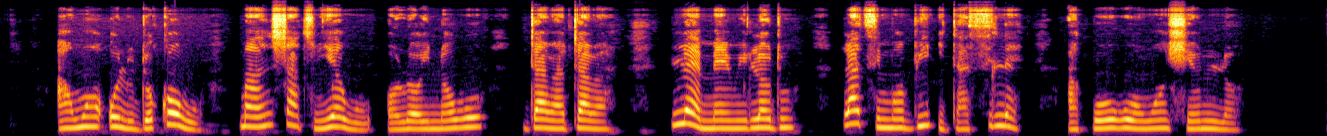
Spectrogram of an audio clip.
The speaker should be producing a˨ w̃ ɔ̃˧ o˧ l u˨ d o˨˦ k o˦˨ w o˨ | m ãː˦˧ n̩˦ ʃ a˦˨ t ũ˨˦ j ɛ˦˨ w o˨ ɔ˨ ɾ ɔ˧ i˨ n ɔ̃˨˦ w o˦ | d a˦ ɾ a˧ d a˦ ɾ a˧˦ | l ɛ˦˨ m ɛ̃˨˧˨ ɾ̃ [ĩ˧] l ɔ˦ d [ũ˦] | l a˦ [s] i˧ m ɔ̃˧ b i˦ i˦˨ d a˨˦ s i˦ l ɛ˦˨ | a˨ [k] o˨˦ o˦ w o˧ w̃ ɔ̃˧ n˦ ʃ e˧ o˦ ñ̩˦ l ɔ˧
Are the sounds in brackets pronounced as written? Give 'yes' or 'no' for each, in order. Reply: yes, yes, no, no

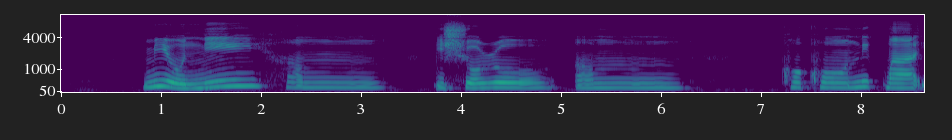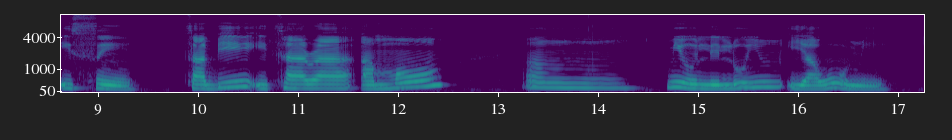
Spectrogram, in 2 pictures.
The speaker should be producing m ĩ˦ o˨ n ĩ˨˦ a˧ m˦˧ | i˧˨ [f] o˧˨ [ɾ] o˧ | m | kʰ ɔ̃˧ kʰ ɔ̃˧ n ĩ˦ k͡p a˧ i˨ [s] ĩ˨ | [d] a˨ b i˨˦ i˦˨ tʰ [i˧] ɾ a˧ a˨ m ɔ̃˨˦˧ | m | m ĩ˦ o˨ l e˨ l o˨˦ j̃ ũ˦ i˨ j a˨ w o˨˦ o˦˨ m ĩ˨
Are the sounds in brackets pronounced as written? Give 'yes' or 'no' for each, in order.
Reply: no, yes, yes, no, no

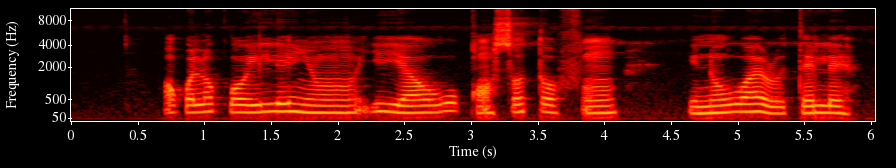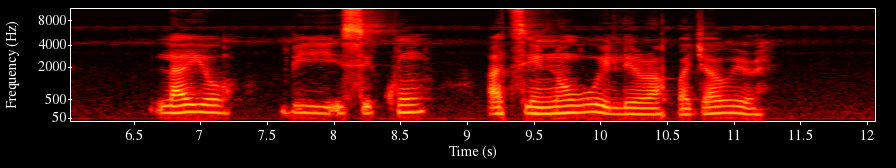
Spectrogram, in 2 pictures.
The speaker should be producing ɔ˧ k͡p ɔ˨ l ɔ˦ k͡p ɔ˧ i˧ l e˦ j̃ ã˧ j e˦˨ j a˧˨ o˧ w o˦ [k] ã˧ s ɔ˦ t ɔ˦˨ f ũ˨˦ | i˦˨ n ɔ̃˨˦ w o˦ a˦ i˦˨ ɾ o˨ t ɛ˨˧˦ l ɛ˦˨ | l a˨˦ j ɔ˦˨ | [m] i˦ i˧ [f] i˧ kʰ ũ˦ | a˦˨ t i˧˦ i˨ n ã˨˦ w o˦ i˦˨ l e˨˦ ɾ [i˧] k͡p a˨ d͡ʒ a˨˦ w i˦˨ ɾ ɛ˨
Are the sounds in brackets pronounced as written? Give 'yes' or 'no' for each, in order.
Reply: yes, no, no, no

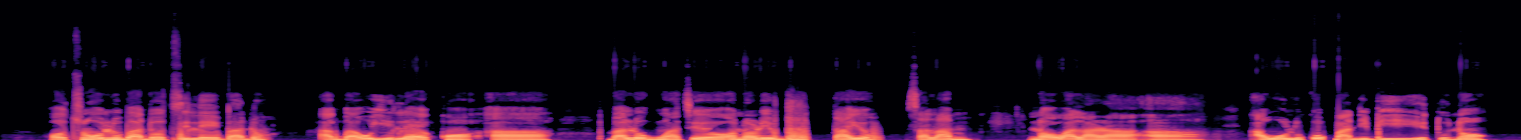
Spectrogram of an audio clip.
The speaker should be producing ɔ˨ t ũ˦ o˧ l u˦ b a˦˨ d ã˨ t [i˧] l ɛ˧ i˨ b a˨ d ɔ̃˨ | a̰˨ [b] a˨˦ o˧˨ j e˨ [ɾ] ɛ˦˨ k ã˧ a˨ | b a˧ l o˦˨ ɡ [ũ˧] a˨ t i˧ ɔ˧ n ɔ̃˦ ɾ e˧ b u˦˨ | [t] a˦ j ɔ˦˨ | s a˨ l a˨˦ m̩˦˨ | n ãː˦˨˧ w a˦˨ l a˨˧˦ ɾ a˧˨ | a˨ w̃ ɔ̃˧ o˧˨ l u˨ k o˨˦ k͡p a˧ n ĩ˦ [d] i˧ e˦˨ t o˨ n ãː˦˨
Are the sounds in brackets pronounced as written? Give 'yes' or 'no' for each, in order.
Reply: yes, no, no, yes, yes, no

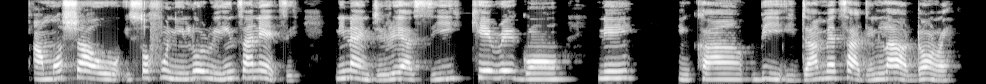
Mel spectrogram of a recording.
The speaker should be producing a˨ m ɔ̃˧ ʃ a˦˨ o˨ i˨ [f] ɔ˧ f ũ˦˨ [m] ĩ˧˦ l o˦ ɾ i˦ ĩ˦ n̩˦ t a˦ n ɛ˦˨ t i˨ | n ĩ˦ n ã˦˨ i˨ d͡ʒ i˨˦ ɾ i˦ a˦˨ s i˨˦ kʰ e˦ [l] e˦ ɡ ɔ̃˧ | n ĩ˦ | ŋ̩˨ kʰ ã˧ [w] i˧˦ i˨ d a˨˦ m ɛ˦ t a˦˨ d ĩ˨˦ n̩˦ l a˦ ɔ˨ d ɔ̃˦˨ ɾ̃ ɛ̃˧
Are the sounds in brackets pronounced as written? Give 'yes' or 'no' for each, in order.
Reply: no, no, no, no

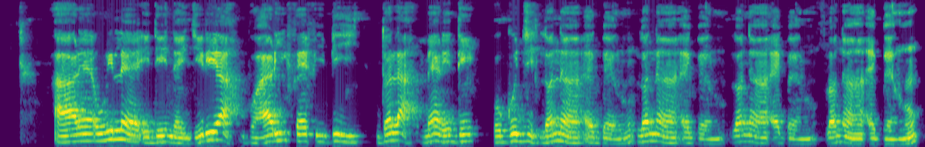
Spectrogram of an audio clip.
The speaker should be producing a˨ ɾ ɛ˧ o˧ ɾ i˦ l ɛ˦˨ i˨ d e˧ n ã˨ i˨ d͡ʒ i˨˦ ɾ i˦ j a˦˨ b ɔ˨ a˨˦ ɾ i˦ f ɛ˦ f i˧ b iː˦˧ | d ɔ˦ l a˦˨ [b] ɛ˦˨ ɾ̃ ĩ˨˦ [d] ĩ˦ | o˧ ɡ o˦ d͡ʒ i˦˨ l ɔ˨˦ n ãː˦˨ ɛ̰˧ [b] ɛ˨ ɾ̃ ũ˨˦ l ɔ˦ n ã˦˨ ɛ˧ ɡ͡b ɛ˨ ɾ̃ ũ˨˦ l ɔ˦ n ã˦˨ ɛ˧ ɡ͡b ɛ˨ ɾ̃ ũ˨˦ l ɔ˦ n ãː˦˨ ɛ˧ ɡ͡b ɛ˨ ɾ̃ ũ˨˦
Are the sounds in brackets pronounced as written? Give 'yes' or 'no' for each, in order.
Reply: no, yes, no

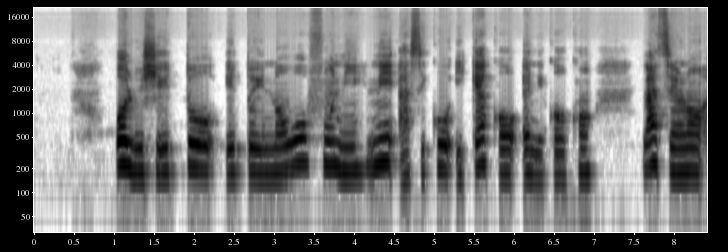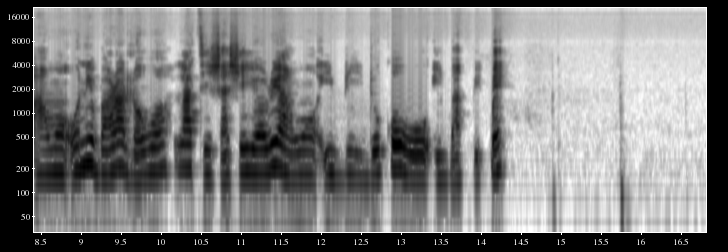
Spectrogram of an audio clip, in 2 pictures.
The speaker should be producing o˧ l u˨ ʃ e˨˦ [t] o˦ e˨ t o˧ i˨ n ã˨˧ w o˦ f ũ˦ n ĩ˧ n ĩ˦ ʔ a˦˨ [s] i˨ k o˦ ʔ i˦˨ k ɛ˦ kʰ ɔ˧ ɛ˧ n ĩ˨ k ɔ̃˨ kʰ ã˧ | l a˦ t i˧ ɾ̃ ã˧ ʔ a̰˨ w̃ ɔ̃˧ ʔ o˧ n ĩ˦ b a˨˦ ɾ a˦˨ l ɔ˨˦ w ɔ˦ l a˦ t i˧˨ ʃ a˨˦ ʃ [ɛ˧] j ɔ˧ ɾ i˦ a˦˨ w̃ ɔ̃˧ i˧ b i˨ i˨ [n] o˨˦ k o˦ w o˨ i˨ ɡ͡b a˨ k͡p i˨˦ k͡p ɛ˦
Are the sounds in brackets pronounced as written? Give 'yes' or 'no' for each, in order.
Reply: yes, yes, no, no

